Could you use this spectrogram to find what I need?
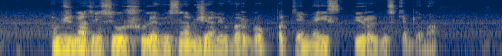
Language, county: Lithuanian, Vilnius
